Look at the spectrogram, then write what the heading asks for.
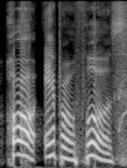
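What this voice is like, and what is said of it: Thick put-on foreign accent. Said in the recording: “Like the foreigner character ... not with the accent ... no, no thicker ... It was too good ... That was better.”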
